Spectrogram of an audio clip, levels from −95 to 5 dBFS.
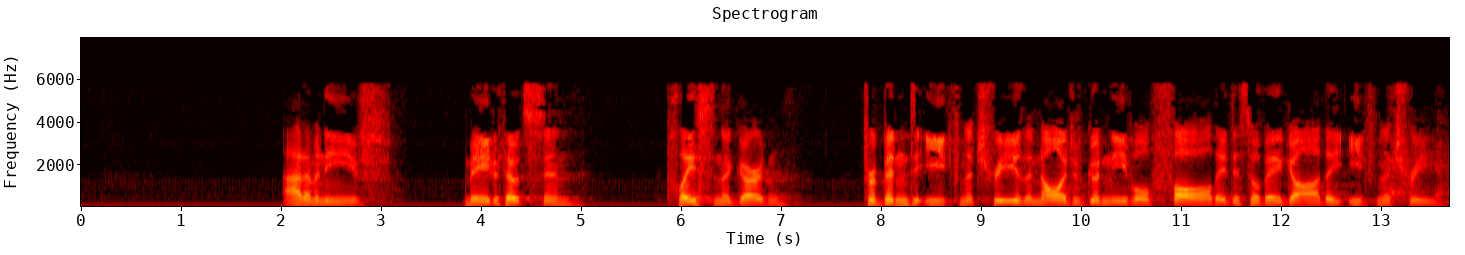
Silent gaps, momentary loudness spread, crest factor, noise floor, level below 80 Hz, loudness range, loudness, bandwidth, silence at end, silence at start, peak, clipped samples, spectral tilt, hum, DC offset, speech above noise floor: none; 11 LU; 22 dB; -75 dBFS; -76 dBFS; 5 LU; -41 LUFS; 6 kHz; 0 s; 2 s; -22 dBFS; under 0.1%; -3 dB/octave; 60 Hz at -75 dBFS; under 0.1%; 34 dB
